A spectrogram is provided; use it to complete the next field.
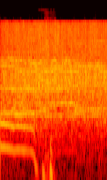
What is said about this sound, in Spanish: Aplausos.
